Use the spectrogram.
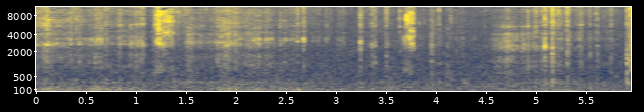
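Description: A knife shaves flakes off a solid orange soap bar held in the hand, carving the bar down. Soft, crisp scraping and crinkly shaving strokes carry a bright, hissy texture over a low, quiet rumble, with a few slightly louder cuts standing out along the way.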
